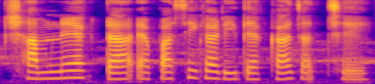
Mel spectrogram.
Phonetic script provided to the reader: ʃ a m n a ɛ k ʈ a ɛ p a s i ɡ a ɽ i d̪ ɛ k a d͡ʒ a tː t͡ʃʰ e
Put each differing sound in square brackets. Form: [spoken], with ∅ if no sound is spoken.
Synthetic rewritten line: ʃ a m n [e] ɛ k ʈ a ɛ p a s i ɡ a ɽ i d̪ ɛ [kʰ] a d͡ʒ a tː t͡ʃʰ e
